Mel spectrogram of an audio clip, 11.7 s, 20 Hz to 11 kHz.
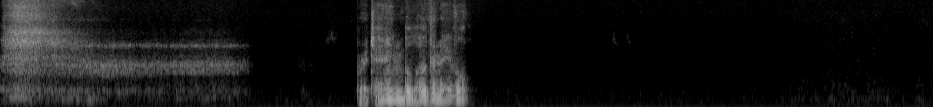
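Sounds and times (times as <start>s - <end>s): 
deep breath in: 0.0s - 3.2s
speech: 4.5s - 5.9s.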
